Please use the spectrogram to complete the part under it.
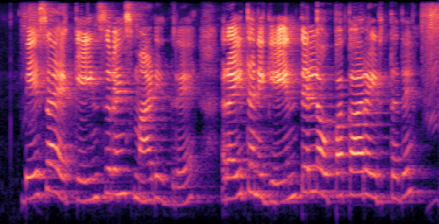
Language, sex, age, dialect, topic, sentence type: Kannada, female, 56-60, Coastal/Dakshin, banking, question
